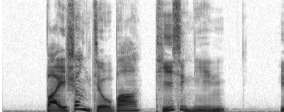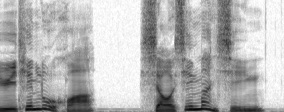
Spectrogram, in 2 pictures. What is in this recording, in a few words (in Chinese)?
广告, 温馨提醒, putonghua nan; 百尚酒吧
